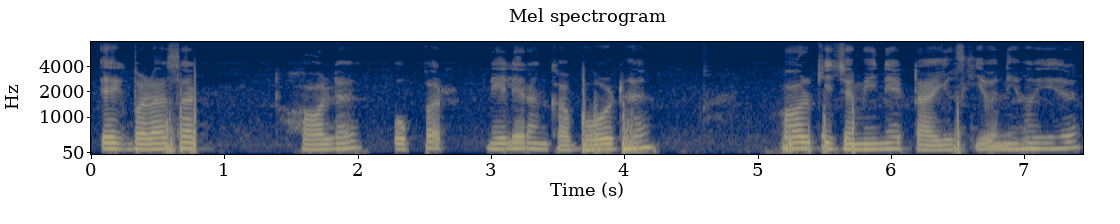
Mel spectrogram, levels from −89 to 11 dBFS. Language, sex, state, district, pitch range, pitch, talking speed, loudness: Hindi, male, Uttar Pradesh, Budaun, 135-155 Hz, 145 Hz, 155 wpm, -24 LUFS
